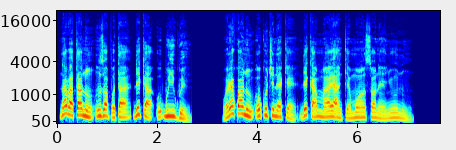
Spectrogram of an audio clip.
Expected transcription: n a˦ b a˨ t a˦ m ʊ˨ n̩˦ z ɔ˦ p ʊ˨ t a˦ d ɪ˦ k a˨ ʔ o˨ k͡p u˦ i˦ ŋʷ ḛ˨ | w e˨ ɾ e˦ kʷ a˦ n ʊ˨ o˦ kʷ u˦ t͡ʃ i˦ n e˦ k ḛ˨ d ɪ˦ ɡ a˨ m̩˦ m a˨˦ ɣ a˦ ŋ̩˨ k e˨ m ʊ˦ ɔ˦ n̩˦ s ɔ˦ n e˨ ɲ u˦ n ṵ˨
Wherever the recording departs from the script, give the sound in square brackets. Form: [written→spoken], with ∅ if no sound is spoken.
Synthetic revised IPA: n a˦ b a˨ t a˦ [m→n] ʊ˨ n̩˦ z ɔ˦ p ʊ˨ t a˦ d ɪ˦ k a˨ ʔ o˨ k͡p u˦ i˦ [ŋʷ→ɡʷ] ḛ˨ | w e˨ ɾ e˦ kʷ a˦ n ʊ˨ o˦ kʷ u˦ t͡ʃ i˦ n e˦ k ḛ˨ d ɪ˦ [ɡ→k] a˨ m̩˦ m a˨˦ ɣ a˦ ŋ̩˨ k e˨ m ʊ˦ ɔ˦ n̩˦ s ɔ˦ n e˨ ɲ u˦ n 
